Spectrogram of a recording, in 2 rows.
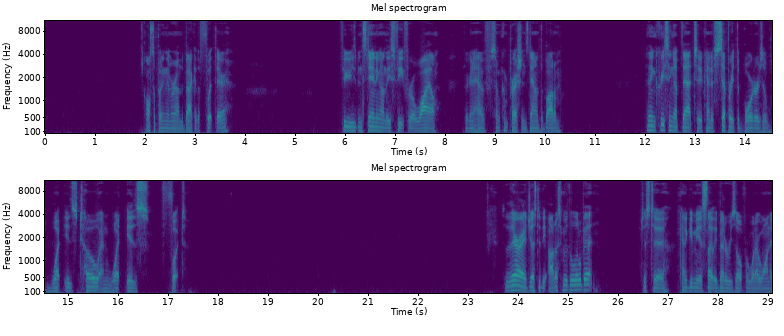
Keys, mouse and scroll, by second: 3.4 f, 5.2 f, 18.6 f, 20.2 f, 24.3 middle drag, 25.9 middle click, 28.5 f.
